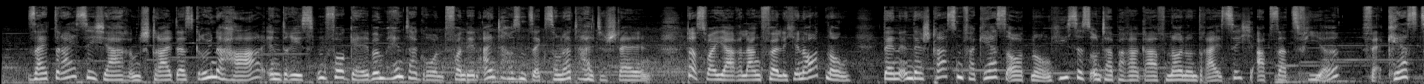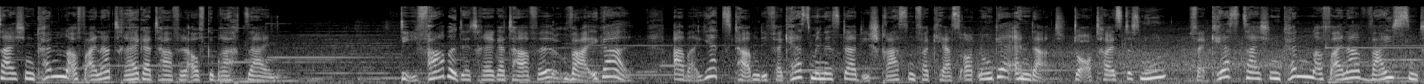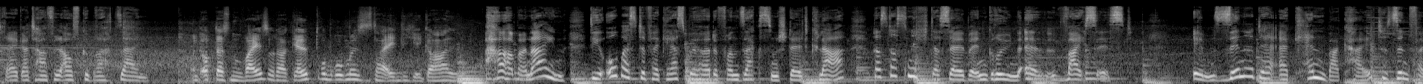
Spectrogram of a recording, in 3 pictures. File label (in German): Voiceover; Extra 3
